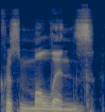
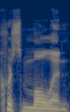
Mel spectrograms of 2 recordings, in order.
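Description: First: The name ends with an s sound. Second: The name ends without an s sound. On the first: The speaker calls it wrong. "There's no S at the end of his name" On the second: The speaker calls it right. "it's Chris Mullen"

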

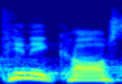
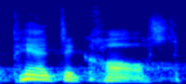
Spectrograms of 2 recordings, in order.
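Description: First: The word is said quickly, run together. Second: The word is said slowly and clearly. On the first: It sounds like a penny cost. The speaker calls it wrong. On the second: It names the feast of the fiftieth day. The speaker calls it right.

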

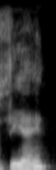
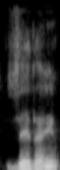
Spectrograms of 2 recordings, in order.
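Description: First: Z is said as zee, American style. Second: Z is said as zed, non-American style.

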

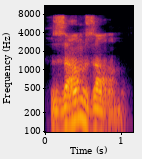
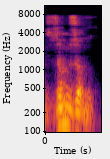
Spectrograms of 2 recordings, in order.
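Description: First: Both syllables have an open 'a' vowel. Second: Both syllables have a 'u' vowel as in 'cup'.

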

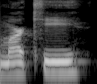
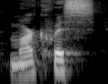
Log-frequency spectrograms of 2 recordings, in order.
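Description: First: It is said with a French-style pronunciation. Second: It is said with a British English pronunciation. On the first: "I prefer the French pronunciation" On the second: "pronounced in the UK as Marquis"

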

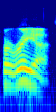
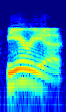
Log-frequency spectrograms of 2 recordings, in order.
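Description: First: The first syllable does not sound like beer. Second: The first syllable sounds like the word beer. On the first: The speaker calls it wrong. "not Berea" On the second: The speaker calls it right. "it's Birria"

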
